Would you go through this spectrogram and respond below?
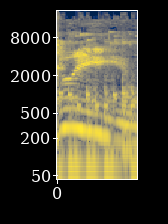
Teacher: your tongue starts with that D and then just goes back to R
